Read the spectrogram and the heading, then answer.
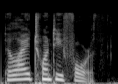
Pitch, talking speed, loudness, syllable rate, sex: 215 Hz, 150 wpm, -16 LUFS, 5.2 syllables/s, female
